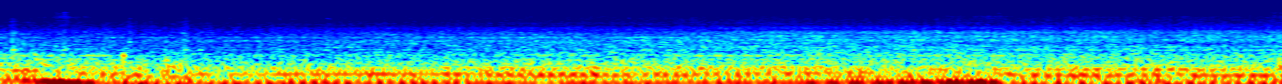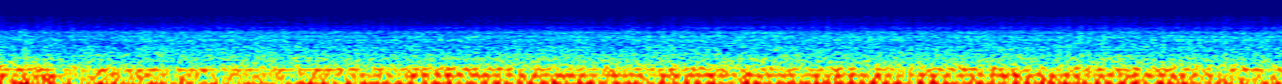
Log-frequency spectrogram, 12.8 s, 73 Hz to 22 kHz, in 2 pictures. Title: 1998 subaru legacy noise when turning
